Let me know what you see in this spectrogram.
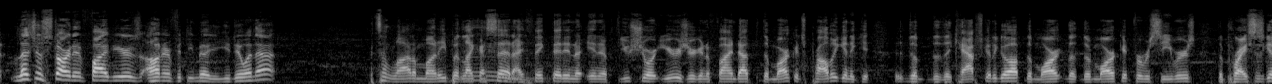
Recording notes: live from The Decoy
